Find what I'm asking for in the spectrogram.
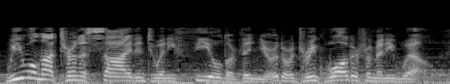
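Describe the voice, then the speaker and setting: A man's voice: on the high side, lively intonation, normal speed, muffled recording, over music, natural voice. An actor playing a courteous, earnest messenger to a king, formal in manner, in a dramatized audio Bible. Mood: earnest request.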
